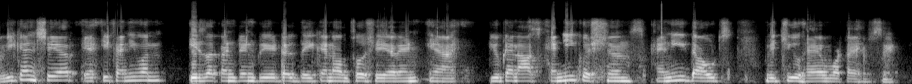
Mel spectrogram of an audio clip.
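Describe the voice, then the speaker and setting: A man's voice: a little high, slight background noise, rough recording. A man giving a webinar talk, hesitant, with many fillers and restarts. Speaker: guest speaker.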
